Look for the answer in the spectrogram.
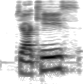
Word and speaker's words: Jacquees: So, I mean, I kind of know Jacquees, is that how you say his name? – Jacquees, and I really like, you know, I'm not going to say, like, you know, who's the guy from Texas?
